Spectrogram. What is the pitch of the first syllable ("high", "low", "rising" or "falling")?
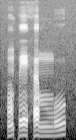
rising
